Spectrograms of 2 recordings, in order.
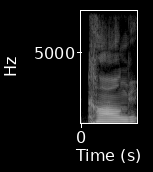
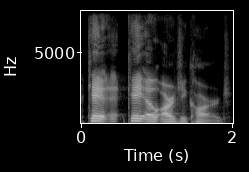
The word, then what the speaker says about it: Korg: I thought there was a brand called Kong keyboard, Kong, but it was Koag. Kaj. Og, Kaj. Okay. Yeah, or All something right. like that. I can't Yeah. pronounce it. But Okay. uh Korg.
